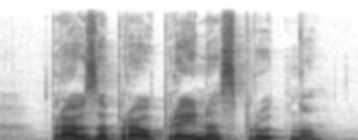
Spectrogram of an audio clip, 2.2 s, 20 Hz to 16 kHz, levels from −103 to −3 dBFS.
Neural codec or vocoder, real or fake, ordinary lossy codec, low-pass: none; real; none; 14.4 kHz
